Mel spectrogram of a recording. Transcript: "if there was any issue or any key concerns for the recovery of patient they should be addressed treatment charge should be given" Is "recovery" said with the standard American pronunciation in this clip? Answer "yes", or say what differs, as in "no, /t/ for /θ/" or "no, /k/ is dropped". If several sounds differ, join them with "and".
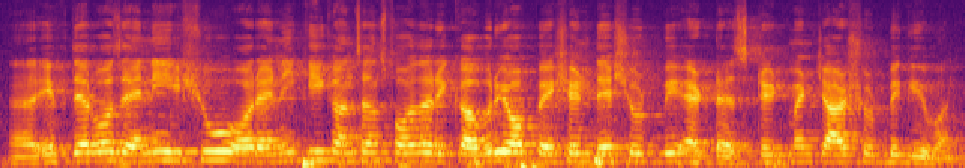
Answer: yes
